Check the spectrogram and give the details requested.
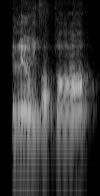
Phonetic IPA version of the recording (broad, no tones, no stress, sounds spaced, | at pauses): lʲ ɔ̃ ɡʷ ʌ p ɑ̃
